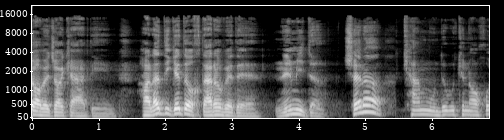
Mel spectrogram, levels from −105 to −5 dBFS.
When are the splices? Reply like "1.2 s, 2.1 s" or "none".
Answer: 5.4 s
